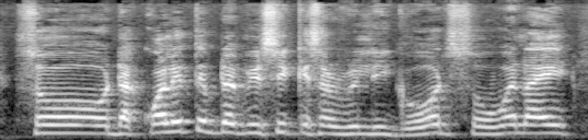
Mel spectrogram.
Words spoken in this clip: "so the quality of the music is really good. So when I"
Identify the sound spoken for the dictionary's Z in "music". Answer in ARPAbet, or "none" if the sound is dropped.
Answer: S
